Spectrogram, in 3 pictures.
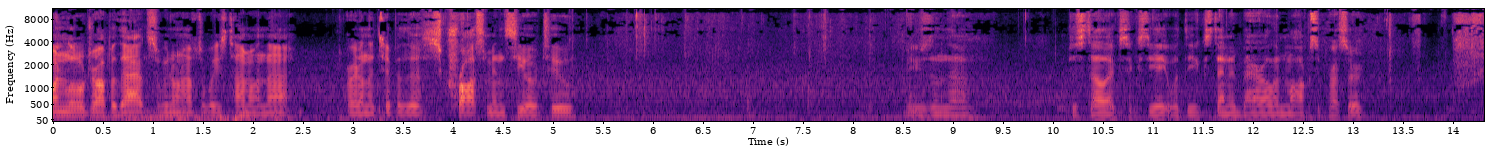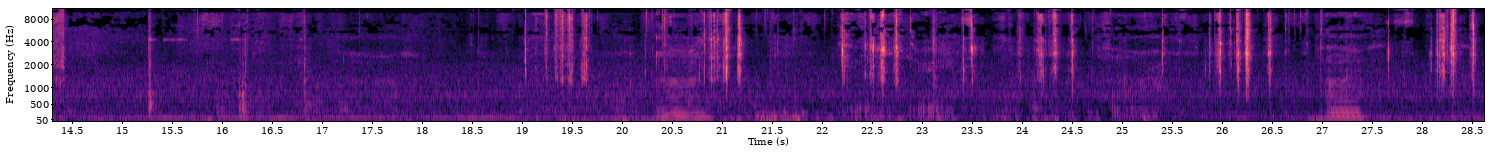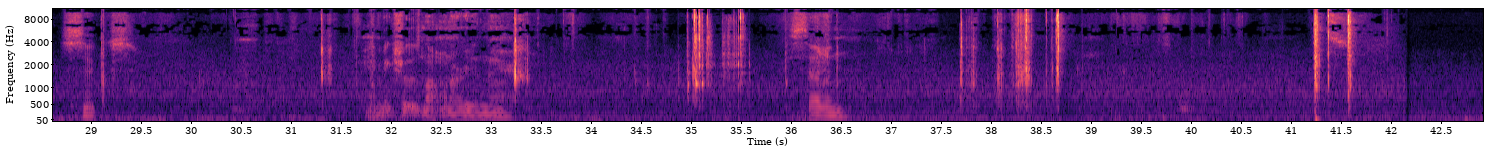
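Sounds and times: pistol handling clicks and scrapes: 12.2 - 17.6, 18.3 - 42.1
pistol mechanism clicks: 19.0 - 27.0, 27.6 - 29.3, 37.7 - 39.0, 41.2 - 41.8.

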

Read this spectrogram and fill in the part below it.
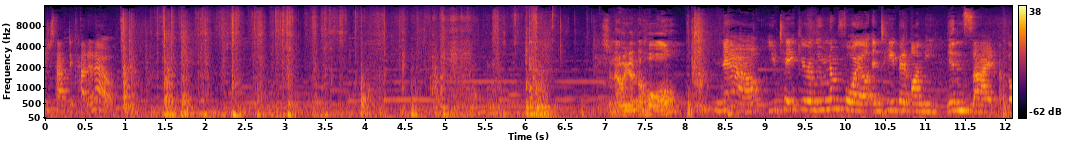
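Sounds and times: background music: 0.0 - 12.0
scissors cutting cardboard: 1.3 - 6.9.

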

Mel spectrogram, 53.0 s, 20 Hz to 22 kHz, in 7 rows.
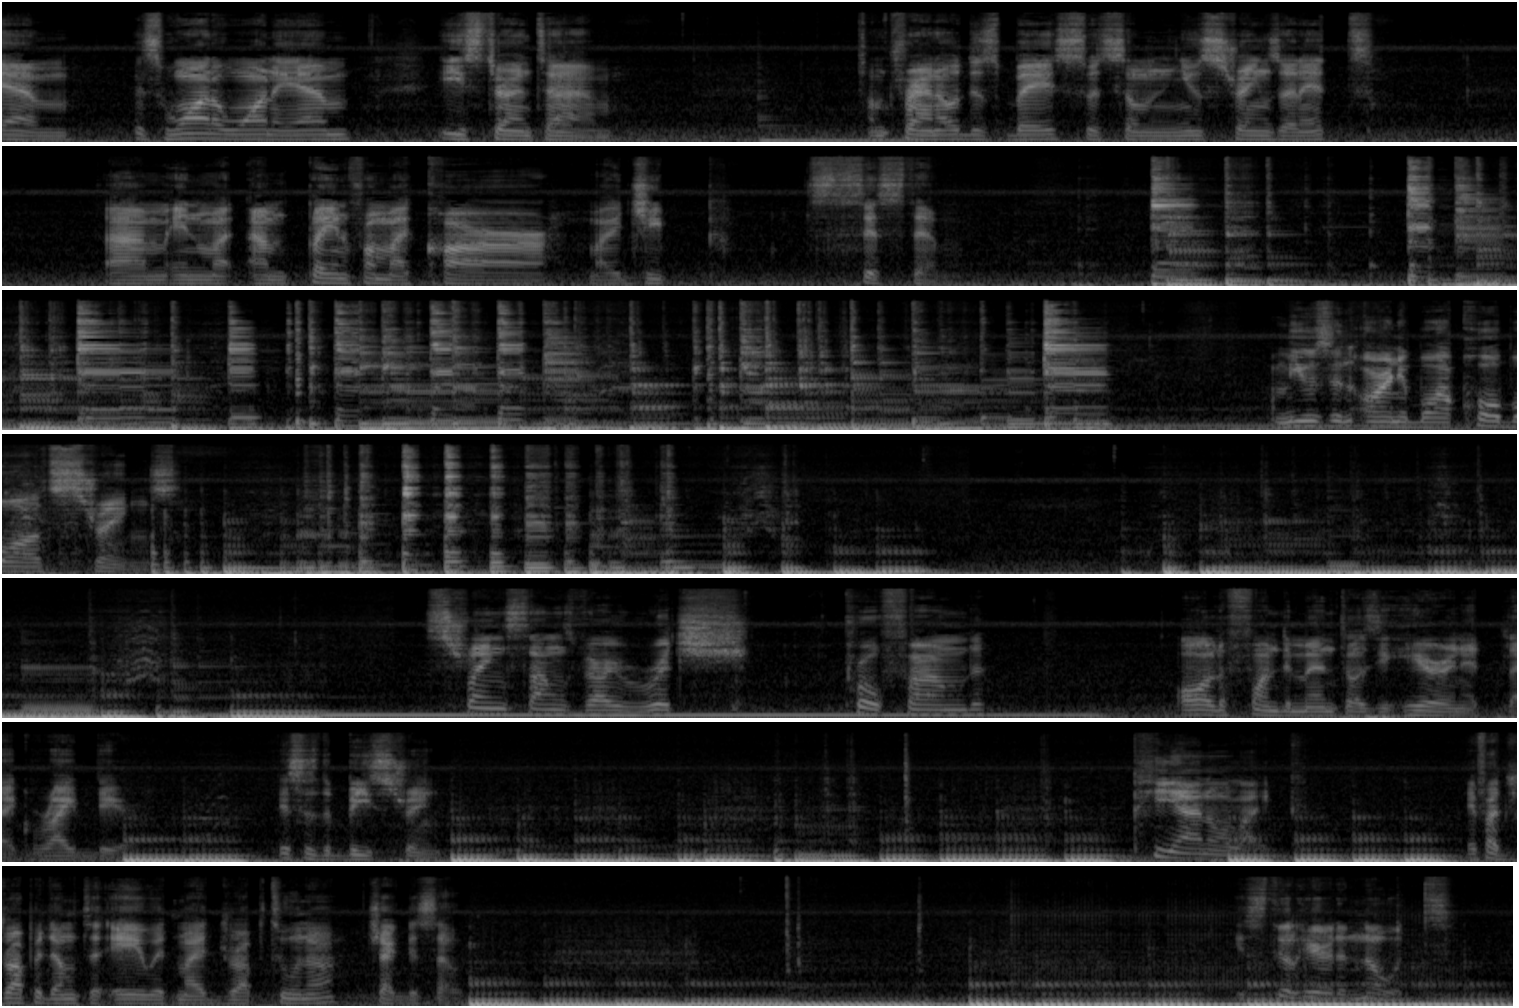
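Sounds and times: electric bass notes: 2.4 - 6.4, 12.8 - 46.2, 47.6 - 53.0.

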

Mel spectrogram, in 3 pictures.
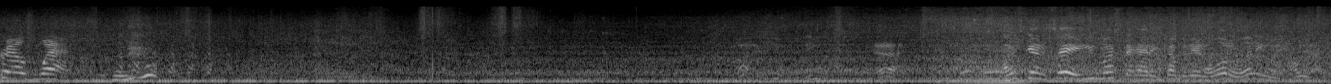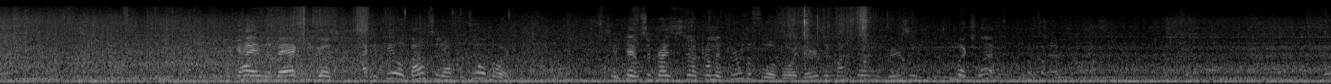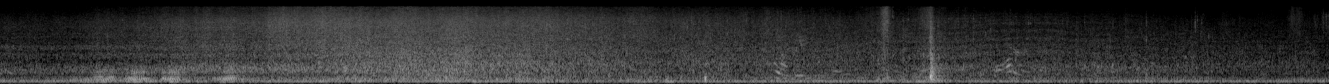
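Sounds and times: low engine hum: 0.0 - 39.9
tyres churning water and mud: 0.0 - 39.9.

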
